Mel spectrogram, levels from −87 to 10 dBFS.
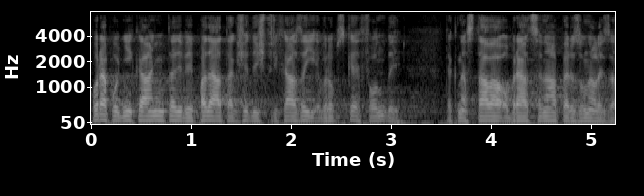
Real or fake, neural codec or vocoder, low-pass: real; none; 7.2 kHz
